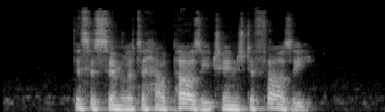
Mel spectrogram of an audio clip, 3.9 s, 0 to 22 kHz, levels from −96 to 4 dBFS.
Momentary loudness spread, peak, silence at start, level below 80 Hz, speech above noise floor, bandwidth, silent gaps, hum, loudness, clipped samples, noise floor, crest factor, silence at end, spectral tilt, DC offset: 9 LU; -8 dBFS; 0.75 s; -62 dBFS; 50 dB; 14.5 kHz; none; none; -23 LUFS; under 0.1%; -71 dBFS; 16 dB; 0.75 s; -6.5 dB/octave; under 0.1%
